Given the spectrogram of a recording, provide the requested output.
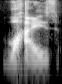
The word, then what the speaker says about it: Wise: And you can find me now at Wise Rye. So it's like wise guy, but it's my name. W-I-S-E.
